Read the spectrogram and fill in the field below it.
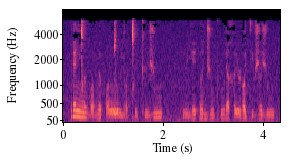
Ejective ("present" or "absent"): present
